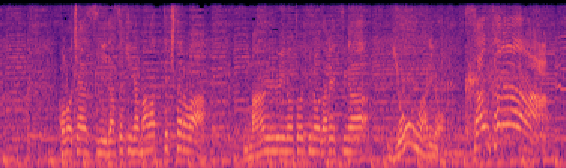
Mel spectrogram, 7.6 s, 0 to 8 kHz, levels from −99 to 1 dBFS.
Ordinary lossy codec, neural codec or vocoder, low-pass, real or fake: none; none; 7.2 kHz; real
